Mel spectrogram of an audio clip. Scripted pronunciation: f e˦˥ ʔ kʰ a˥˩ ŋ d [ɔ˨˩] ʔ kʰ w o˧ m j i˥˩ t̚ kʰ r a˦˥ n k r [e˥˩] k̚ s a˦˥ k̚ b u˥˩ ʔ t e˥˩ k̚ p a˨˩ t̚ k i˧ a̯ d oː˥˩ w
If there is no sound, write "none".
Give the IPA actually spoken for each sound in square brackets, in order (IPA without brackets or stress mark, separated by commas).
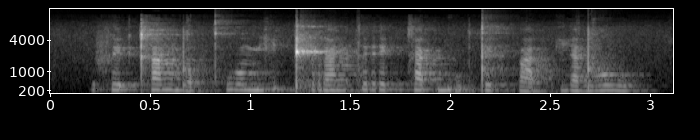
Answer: ɔ˨˩, e˥˩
